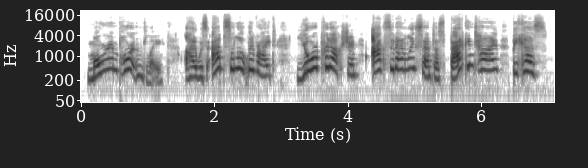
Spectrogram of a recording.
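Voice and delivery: high, loud, emphatic argument; indignant insistence. A narrator's reading.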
